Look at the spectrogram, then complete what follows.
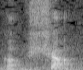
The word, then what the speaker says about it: कक्षा: तो देखिए अगर शुरू में ये आ रहा है तो हम छ का ही उच्चारण करते हैं इसमें, जैसे क्षमा, है ना, क्षमा, लेकिन अगर बीच में आएगा तो हम कश, है ना, जैसे कक्षा, इसका उच्चारण करेंगे कक्षा, यद्यपि छ की ध्वनि आ जाती है, कुछ लोग पूरा छ बोल देते हैं लेकिन नहीं आएगा, क्षमा, है ना, क्षमा, क्षमा मूर्धा से लेकर के बोलेंगे, है ना, चूंकि मूर्धन्य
